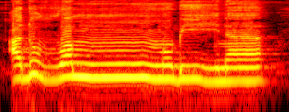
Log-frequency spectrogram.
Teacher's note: ملاتے وقت دو زبر پورا نہیں پڑھا جائے گا، ایک زبر ہٹ جائے گا، صرف ایک زبر ہی پڑھنا ہے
